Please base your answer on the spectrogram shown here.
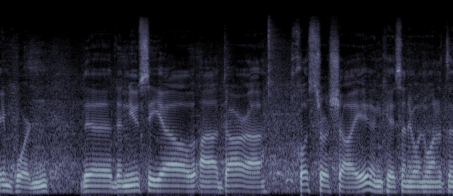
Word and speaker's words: Dara Khosrowshahi: role that's very important the the new CEO darah cluster Shaw in case anyone wanted to know how to pronounce it is a fellow Iranian American and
